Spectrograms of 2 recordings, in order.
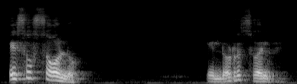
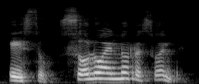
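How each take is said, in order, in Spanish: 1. La pausa está después de 'solo'. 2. La pausa está después de 'Eso'. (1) "voy a hacer la pausa donde está la coma" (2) "voy a hacer la pausa donde está la coma"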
